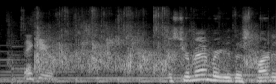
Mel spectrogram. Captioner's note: applause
